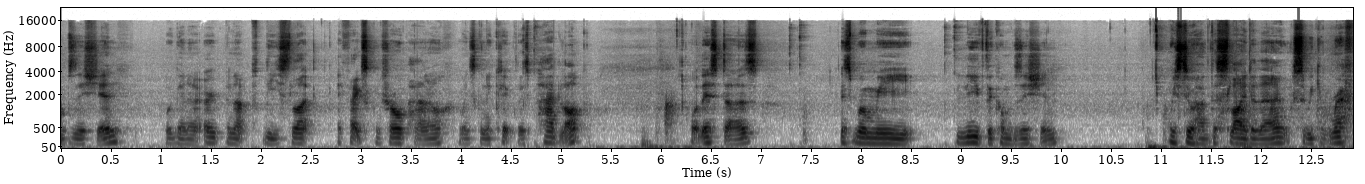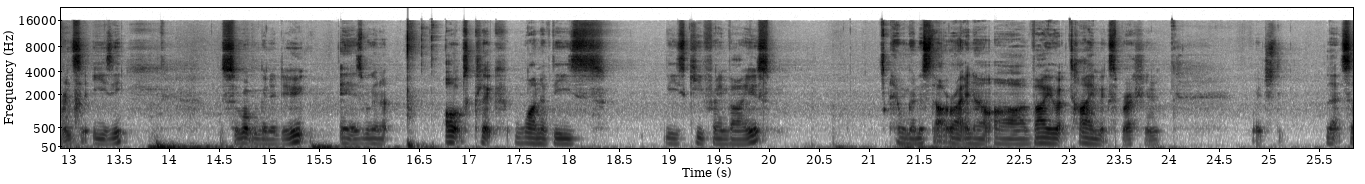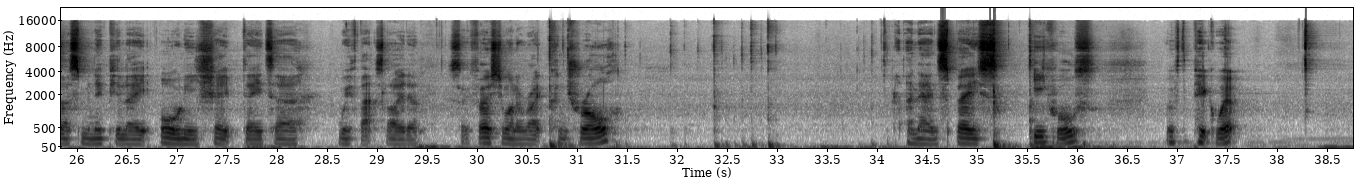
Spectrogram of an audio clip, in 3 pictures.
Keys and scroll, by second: 30.4-33.9 typing, 35.1 =, 35.5 space.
